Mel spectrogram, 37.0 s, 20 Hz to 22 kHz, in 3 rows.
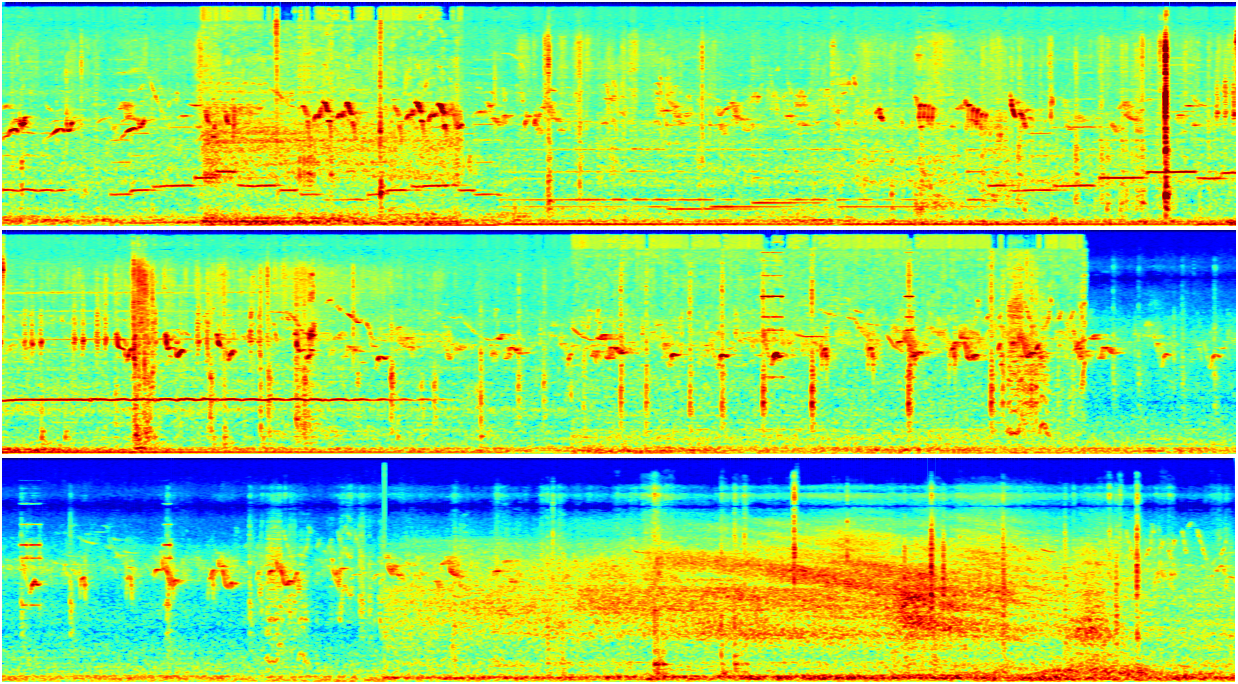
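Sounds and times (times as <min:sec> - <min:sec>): birds clucking and chirping: 0:00.0 - 0:23.2
low hum: 0:00.0 - 0:23.2.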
